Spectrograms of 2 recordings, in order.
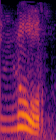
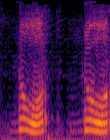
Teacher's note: النور عندي نون متحركة بالضم وهي خفيفة ليست مشددة أيضا فيها غنة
